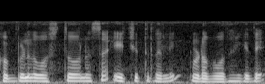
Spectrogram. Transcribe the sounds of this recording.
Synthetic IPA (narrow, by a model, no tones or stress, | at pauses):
kɐbːiɳɐd̪ɐʋɐst̪unɐsɐʔiːt͡ʃit̪ɾɐd̪ɐlːinɔːɽɐbɐʋɐd̪aːɡid̪e̞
